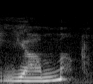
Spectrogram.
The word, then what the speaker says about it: yam: We'll keep the hands onto the heart and the chest for our mantra of YAM, which is Y-A-M, but pronounced yum.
